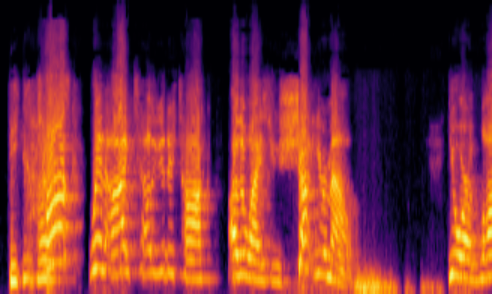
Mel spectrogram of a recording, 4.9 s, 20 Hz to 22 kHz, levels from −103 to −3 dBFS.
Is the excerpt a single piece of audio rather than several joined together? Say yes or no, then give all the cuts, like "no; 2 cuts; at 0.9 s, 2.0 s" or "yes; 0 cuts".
yes; 0 cuts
